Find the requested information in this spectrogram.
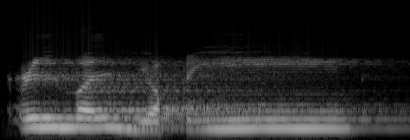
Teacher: अब आइन को फिर बस्ते हलक से अदा किया, मीम लाम के साथ मिल रहा है, अलिफ बीच में साइलेंट है, और यहाँ पे कौफ, कौफ भी हुर्फ मुस्तालिया में से है और इसको हम मोटा पढ़ेंगे, ठीक है।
